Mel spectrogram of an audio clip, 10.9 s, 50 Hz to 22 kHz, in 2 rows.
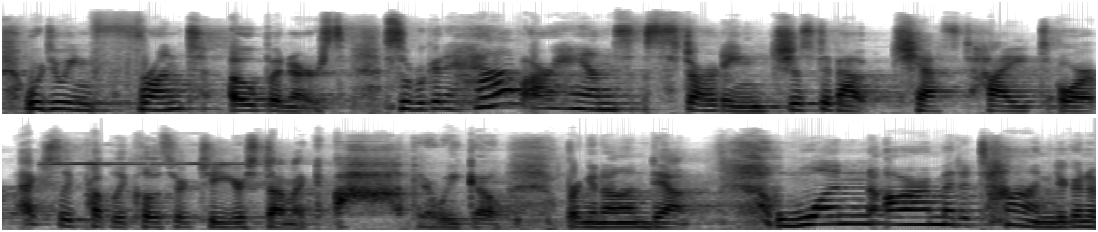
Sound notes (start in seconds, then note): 5.6 bell dinging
